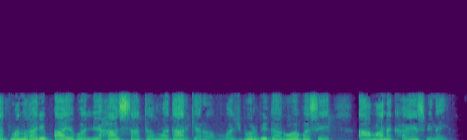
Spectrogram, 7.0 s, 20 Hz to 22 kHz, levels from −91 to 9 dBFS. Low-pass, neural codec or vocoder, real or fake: 7.2 kHz; none; real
